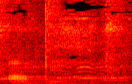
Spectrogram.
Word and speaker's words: आमेर: This area is called आमेर। नाम इसको आमेर also A एम पी आर B silent P यू टी C, which means आमेर एंड आमेर same B silent.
